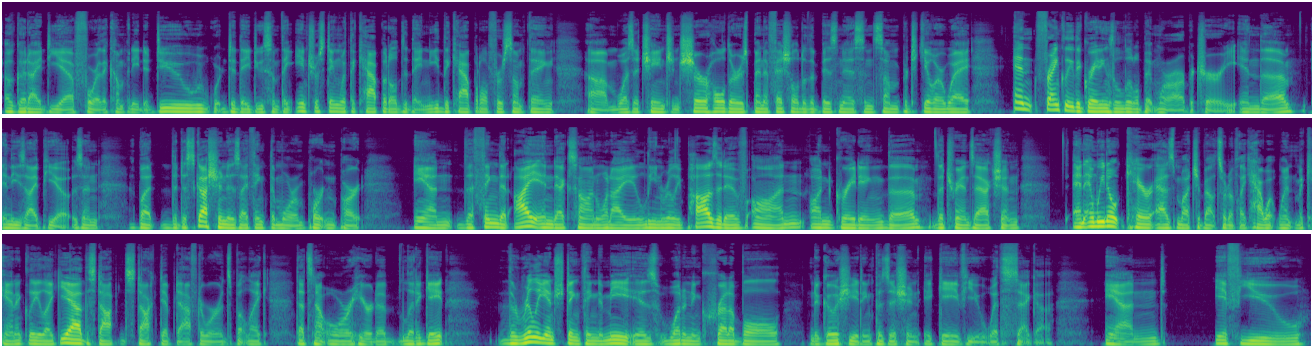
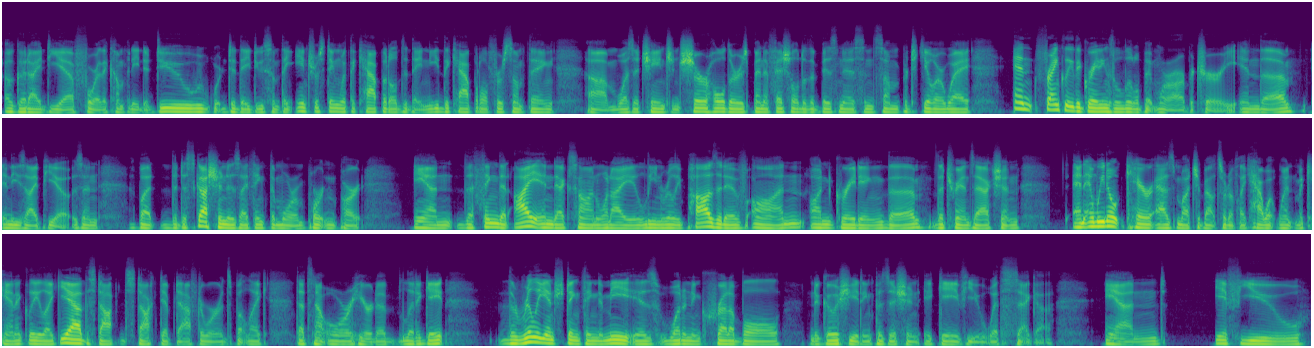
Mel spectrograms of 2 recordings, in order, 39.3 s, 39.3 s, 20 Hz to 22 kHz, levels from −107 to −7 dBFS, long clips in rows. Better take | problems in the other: first | muffled; slightly; fading above 3.5 kHz

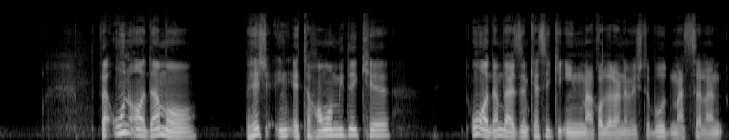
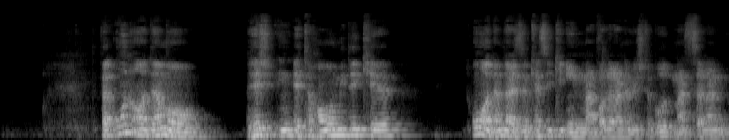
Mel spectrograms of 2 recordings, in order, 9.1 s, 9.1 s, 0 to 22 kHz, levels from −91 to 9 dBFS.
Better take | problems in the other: first | off-mic speech; far // room echo; slight; dies away in 0.4 s

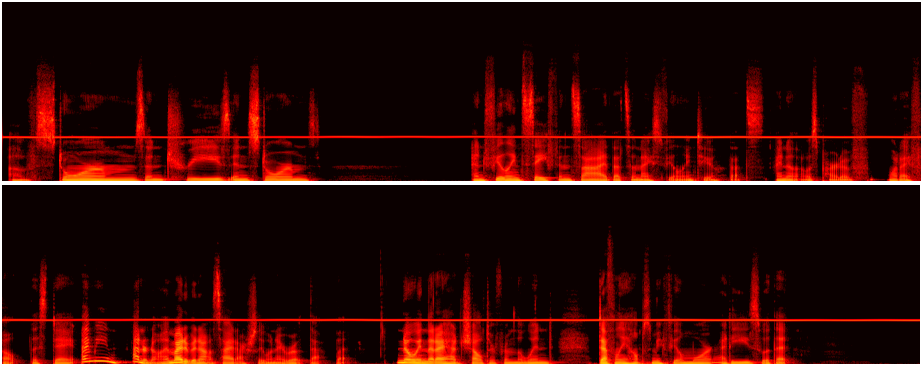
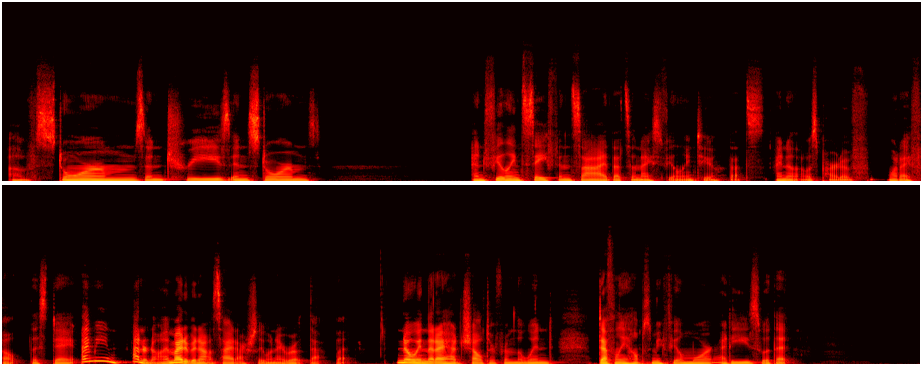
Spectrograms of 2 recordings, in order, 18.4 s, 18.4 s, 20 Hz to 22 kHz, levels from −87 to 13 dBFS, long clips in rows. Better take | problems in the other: second | high-pitched whine; noticeable; throughout; 5.5 kHz, 10 dB below the speech

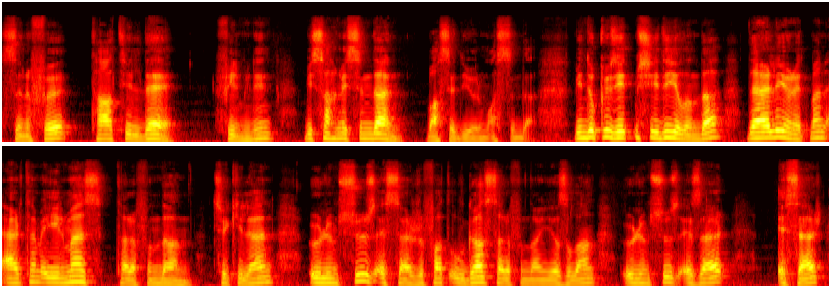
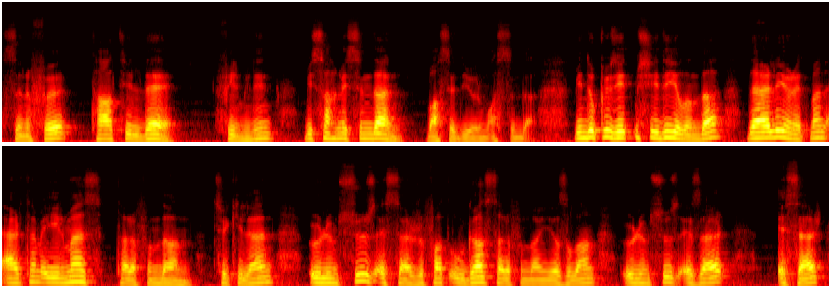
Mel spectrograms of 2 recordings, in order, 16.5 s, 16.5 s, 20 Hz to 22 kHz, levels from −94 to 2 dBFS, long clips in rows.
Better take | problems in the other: first | muffled; very; fading above 2 kHz

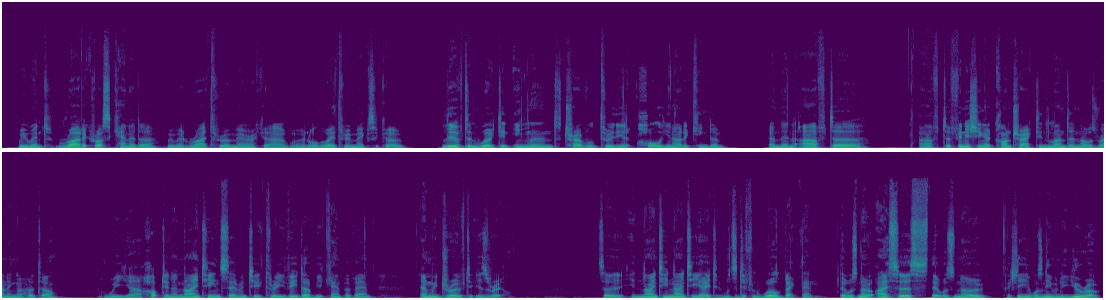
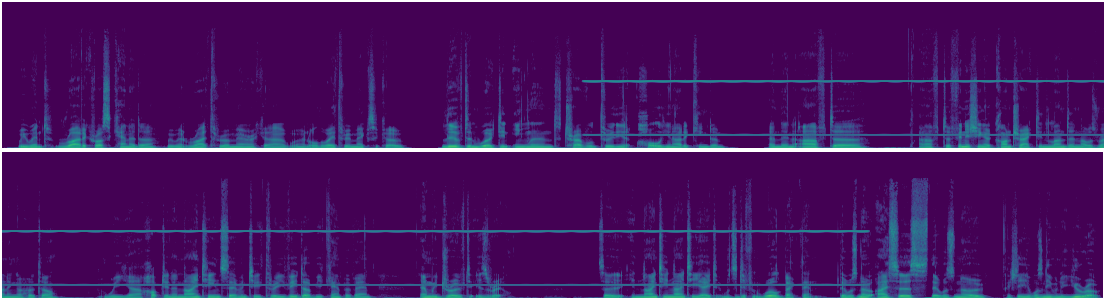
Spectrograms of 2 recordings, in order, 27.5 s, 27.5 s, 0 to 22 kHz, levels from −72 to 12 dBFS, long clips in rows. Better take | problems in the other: first | high-pitched whine; loud; from 7.5 to 25 s; 10 kHz, 9 dB below the speech

